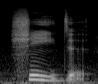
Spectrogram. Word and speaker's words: she'd: done this yeah so don't be afraid to pronunciate the D because people will understand you know so it's pretty much just pronouncing the D I'd you'd she'd eat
